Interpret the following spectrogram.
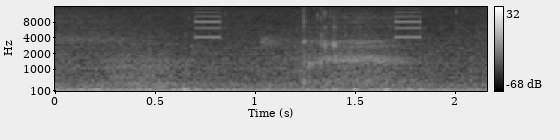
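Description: Pause in speech: a faint high electronic beep repeating about once a second over a steady low hum.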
